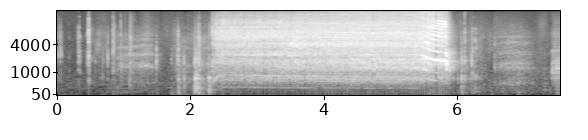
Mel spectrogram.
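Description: A cordless power driver runs steadily for a few seconds, driving the two underside screws into a Traxxas Slash RC car chassis, preceded and followed by light clicks and handling of plastic parts.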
